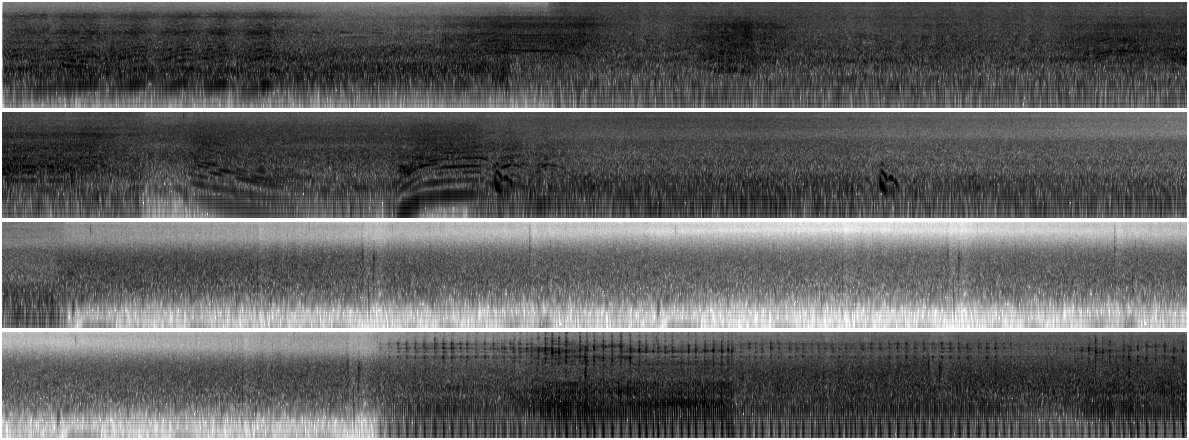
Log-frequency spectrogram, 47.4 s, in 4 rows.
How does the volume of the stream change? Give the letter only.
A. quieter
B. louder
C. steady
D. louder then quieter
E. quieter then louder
E.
